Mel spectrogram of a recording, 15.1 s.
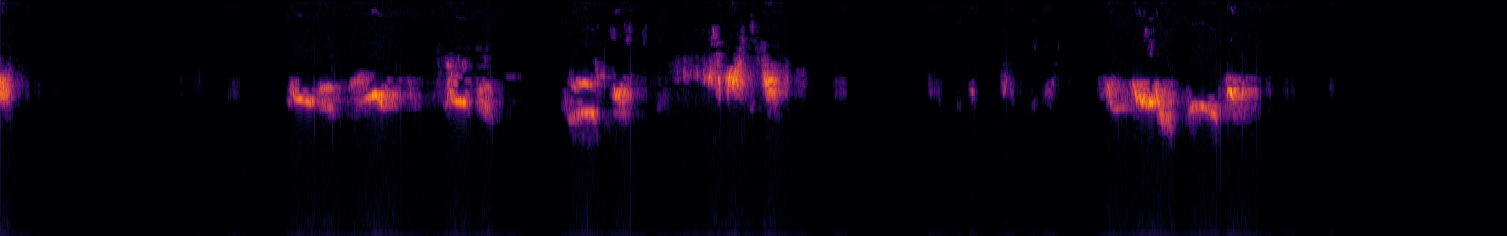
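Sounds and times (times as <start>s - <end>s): birds chirping and singing: 2.9s - 8.1s, 10.0s - 12.7s.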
